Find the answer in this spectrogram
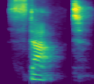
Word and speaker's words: stopped: after my long day stopped stopped it's spelled e d but it's making the t sound padded i petted the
